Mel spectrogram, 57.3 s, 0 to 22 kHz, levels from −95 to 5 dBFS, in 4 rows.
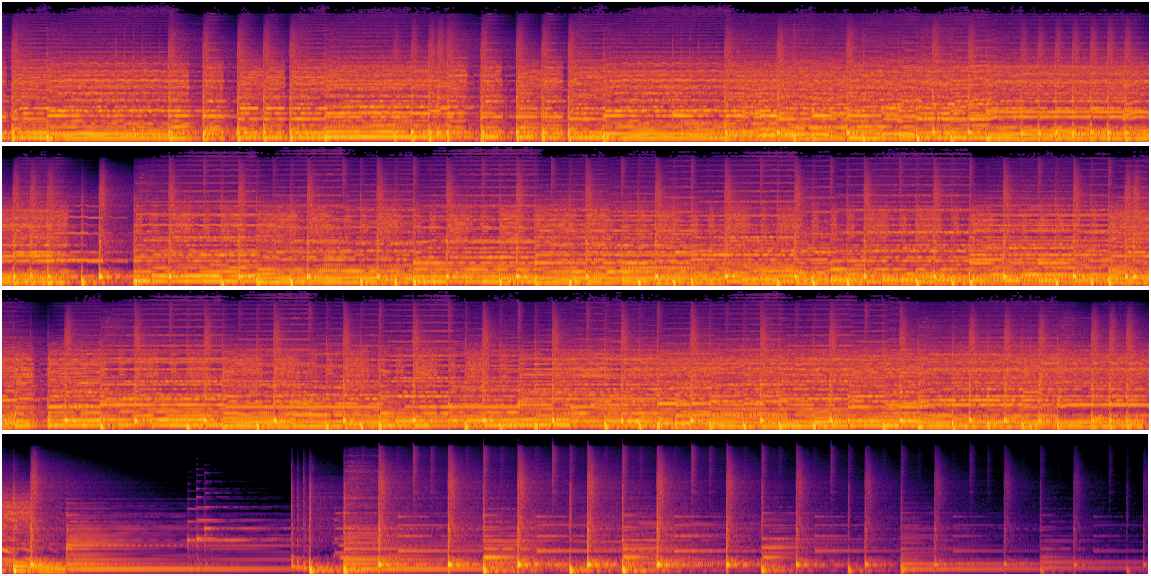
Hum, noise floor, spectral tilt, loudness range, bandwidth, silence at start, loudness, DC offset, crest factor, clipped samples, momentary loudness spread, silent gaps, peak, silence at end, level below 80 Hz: none; -44 dBFS; -5.5 dB/octave; 9 LU; 19 kHz; 0 s; -14 LUFS; under 0.1%; 14 dB; under 0.1%; 12 LU; none; 0 dBFS; 0 s; -24 dBFS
